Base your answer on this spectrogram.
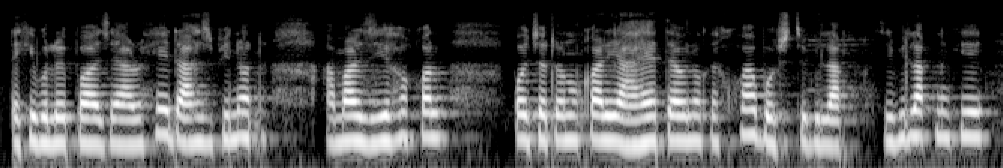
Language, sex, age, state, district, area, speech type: Assamese, female, 60+, Assam, Udalguri, rural, spontaneous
